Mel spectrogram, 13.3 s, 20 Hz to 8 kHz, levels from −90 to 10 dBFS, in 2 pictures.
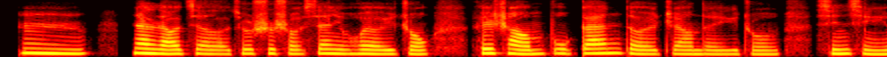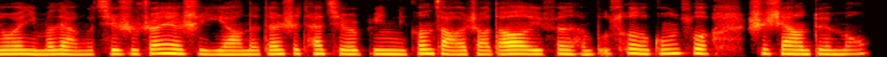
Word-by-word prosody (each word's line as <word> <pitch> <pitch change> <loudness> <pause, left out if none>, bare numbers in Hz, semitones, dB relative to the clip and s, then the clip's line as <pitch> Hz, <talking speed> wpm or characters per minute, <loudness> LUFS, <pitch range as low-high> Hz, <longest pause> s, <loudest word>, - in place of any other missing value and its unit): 嗯， 230 -3 +3 0.3
那 240 -2 +7
了 210 -1 +6
解 210 +1 -4
了。 200 -1 -1
就 220 +2 -3
是 220 +1 -1
首 210 -1 -2
先 225 +2 0
你 215 - +2
会 210 0 +1
有 200 -1 +3
一 200 - +1
种 200 0 0 0.3
非 235 -1 +5
常 210 -3 +3
不 230 -1 -2
甘 235 +3 +3
的 205 -4 +1
这 205 +1 -6
样 200 -1 +1
的 195 -1 -2
一 190 0 -3
种 190 0 -4 0.2
心 215 0 0
情， 210 -3 -2
因 195 +1 +1
为 205 0 +2
你 200 - +1
们 195 +1 0
两 195 -2 0
个 190 - -6
其 195 +1 -3
实 200 +1 -5
专 220 +2 +1
业 225 -2 +3
是 205 -1 -5
一 185 - -5
样 185 0 -1
的， 190 - -3
但 205 +1 0
是 215 0 -4
他 210 0 -2
其 210 0 -4
实 195 - +1
比 205 +1 -3
你 195 -1 0
更 215 +2 0
早 205 -3 -1
地 190 - -1
找 195 0 -4
到 200 +2 +3
了 200 - +1
一 195 - +1
份 205 0 -3
很 190 -1 -6
不 - - -10
错 230 +2 -2
的 210 - +1
工 220 +3 -2
作， 230 -2 -1 0.3
是 225 - -3
这 215 0 -1
样 205 -1 +2
对 205 -1 -3
吗？ 200 +3 -6
205 Hz, 300 characters per minute, -21 LUFS, 195-220 Hz, 0.3 s, 那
